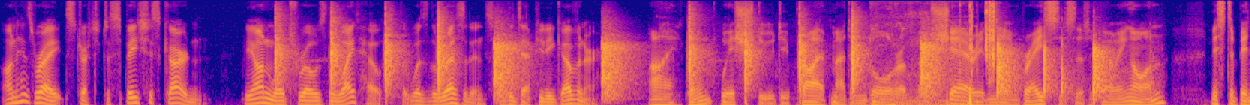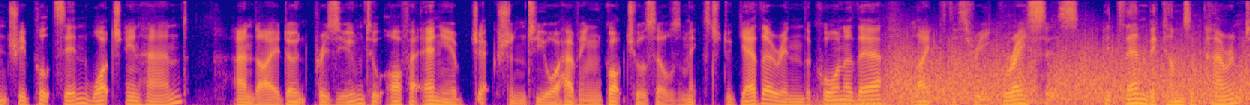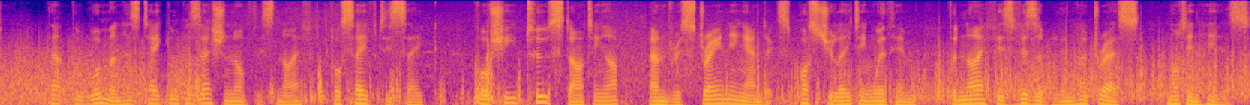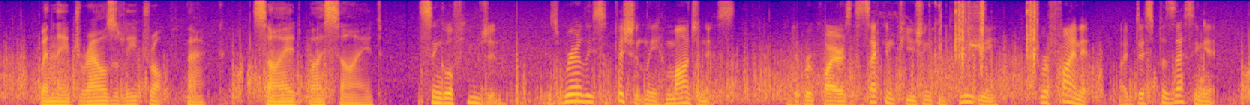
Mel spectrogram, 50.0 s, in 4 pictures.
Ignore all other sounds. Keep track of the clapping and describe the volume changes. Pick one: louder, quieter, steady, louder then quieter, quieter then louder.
quieter then louder.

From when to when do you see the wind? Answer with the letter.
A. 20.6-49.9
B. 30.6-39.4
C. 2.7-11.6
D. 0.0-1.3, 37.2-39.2
A.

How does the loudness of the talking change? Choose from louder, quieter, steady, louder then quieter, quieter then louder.
louder.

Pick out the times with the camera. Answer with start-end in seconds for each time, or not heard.
8.7-10.0, 45.9-47.9.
